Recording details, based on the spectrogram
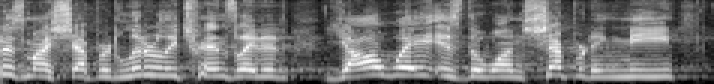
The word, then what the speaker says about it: Yahweh: And so our best guess is it would be pronounced Yahweh.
